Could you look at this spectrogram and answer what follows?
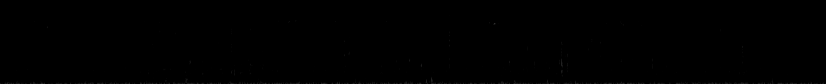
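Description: Faint, irregular clicks and light scrapes of a carving knife slicing thin shavings from a green trembling aspen spoon blank.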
